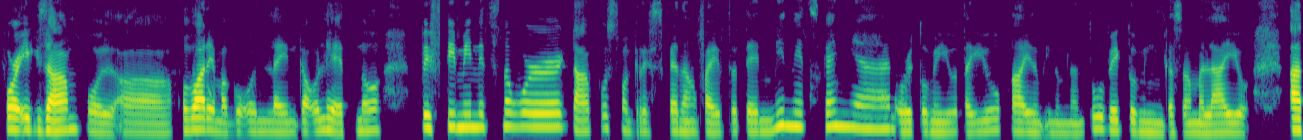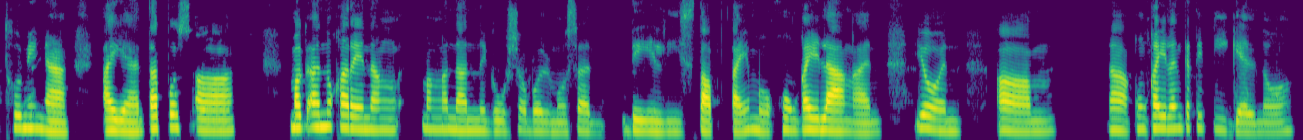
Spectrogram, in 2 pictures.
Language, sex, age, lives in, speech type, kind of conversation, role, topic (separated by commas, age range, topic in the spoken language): Filipino, female, 35-39, Philippines, conversation, advice, advisor, Paano ako makakabalik sa trabaho nang hindi na muling makaranas ng labis na pagkapagod?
